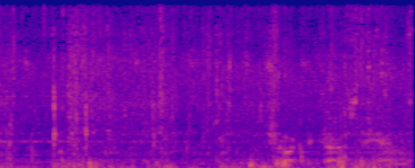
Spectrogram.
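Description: Low rumble of wind and choppy harbour water, with indistinct voices talking briefly in the second half.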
